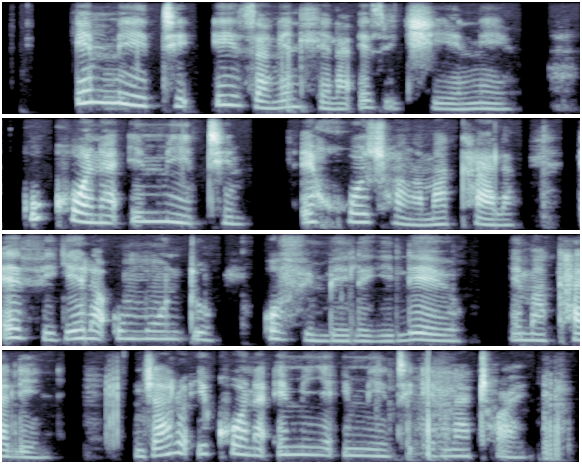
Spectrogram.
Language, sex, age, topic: North Ndebele, male, 25-35, health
